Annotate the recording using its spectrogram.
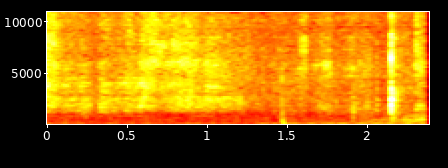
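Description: Faint rustle of paper forms being handled, with a small tap about one and a half seconds in.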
